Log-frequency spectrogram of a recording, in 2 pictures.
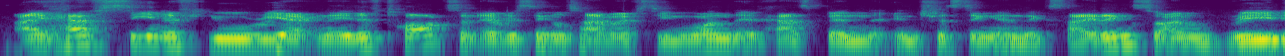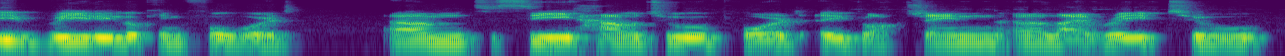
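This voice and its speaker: A man's voice: fairly low pitch, normal speed, sharp tone. A man hosting an online event, chatting casually and introducing the next speaker in an upbeat, rambling way. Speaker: event host.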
